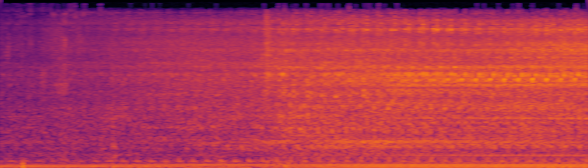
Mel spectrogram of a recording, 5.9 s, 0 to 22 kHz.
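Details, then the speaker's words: Caddy at 81,370 miles after a week of repair work: even, steady, very quiet idle with a smooth low hum and no knocks, ticks or misses; slight belt squeal at startup, no leaks. "That sounds absolutely so quiet, so quiet. I'm well chuffed with that, well happy."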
